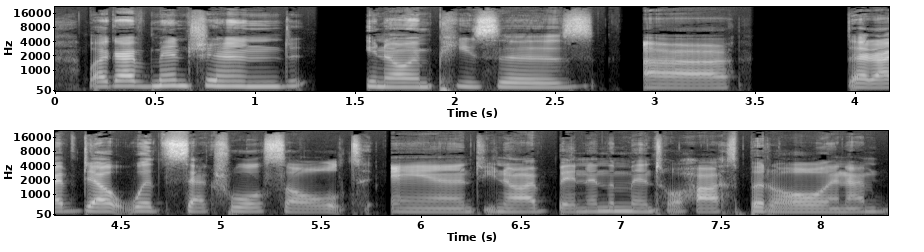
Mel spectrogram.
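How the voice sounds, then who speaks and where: A woman speaks with an American accent and an ordinary speaking voice, her intonation lively and her pace moderate. The recording is very clean, with a silent background. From Miami, Florida. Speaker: freelance essayist and film critic. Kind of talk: casual chat. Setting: studio.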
